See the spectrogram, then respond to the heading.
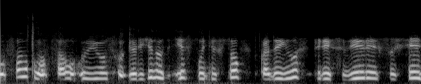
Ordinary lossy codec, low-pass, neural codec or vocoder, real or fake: Opus, 24 kbps; 19.8 kHz; autoencoder, 48 kHz, 32 numbers a frame, DAC-VAE, trained on Japanese speech; fake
